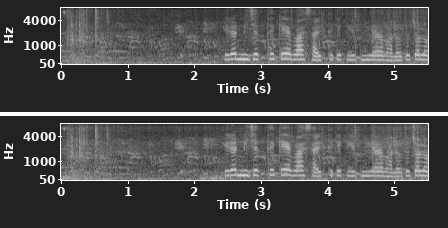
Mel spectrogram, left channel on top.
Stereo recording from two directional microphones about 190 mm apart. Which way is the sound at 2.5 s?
15° left (ahead or behind).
